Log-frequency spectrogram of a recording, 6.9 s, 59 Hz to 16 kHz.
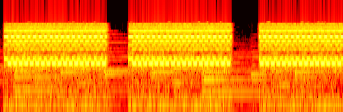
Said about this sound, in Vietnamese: Tiếng chuông điện thoại vào 2 giờ sáng đã làm Phong tỉnh dậy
